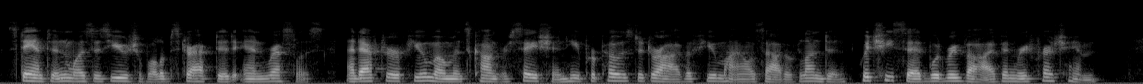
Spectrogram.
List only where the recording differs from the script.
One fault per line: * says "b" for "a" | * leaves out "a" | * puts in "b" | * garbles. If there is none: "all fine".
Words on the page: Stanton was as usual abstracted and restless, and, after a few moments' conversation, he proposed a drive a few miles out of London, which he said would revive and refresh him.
all fine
